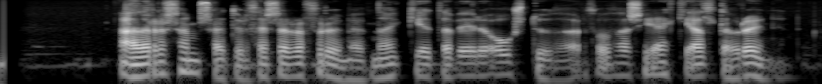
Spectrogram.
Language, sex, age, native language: Icelandic, male, 30-39, Icelandic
